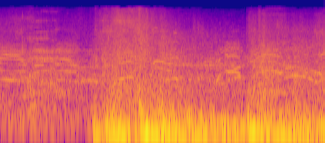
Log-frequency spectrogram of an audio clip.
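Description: A heavy rumble booms loudly.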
